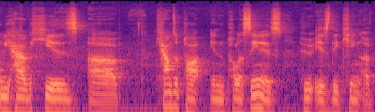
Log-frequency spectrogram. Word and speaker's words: Polixenes: And because of this, am I pronouncing it right? Polixenes?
